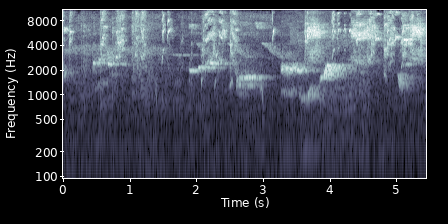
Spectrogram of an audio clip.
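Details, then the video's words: White-rumped shama singing in a breeding cage at dawn amid noisy activity: buzzy bursts alternating with flat, held whistled notes stepping between pitches. "Suara murai batu berisik dikandang ternak saat subuh"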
